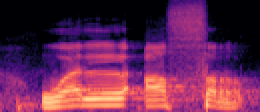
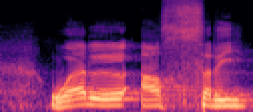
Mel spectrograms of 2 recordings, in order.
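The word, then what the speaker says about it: والعصر: Tapi cara bacanya rnya sukun. Wal asr. Tapi juga sebagian teman-teman enggak mau baca ri tapi hilang huruf rnya. Nah, ini juga salah. Wal asr. Wal as bukan wal as. Wal asr. Ada rnya wal asr.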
